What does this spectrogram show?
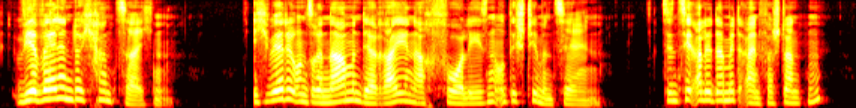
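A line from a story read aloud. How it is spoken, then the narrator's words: Mocking undertone. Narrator (German): In seiner Stimme klang etwas Spöttisches mit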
